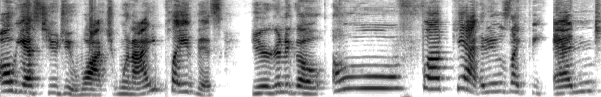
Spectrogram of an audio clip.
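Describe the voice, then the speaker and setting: A woman with a Minnesotan accent speaks at a fairly slow pace, her pitch swinging very widely. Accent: Minnesota. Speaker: livestreamer. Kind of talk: casual chat.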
